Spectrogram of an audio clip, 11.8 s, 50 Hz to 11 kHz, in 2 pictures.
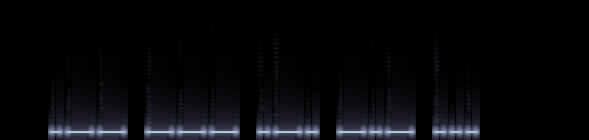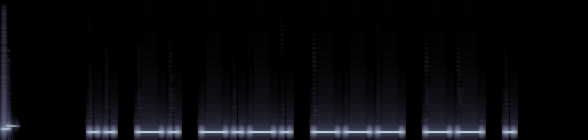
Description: Morse code, heard as a keyed tone, about 16 wpm, 700 Hz. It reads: WORKS INCOME
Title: Sentences from Top 1000 Words - Review Part 5 - New Word Drill - 15wpm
